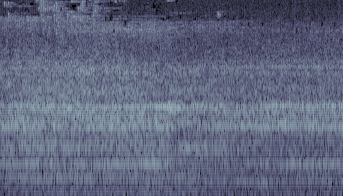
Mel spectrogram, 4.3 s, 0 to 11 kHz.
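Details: 2007 BMW 328i E90 after new electric water pump and thermostat, warm: steady, even idle with a smooth hum, no knocks, ticks or misses over several seconds; running normally.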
